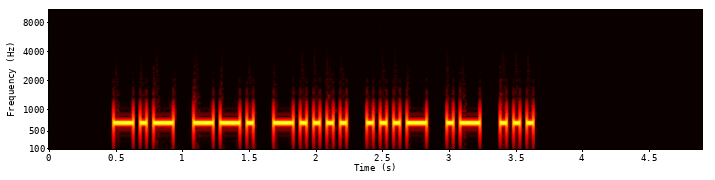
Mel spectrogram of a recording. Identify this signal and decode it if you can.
Morse code, heard as a keyed tone, about 24 wpm, 700 Hz. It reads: KG6VAS
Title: Speed Racing - USA Call Signs 20wpm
